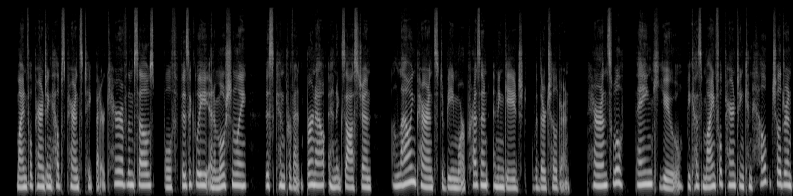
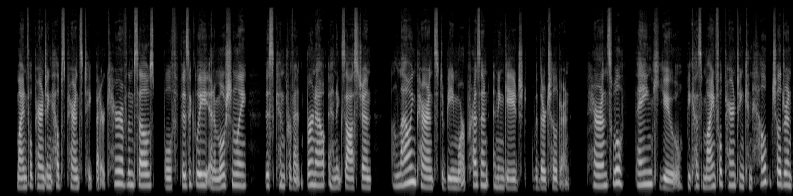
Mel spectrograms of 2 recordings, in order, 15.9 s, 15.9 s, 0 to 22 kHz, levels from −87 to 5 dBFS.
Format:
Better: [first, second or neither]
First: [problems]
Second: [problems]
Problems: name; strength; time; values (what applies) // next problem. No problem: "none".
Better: first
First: none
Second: thin; somewhat; fading below 300 Hz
